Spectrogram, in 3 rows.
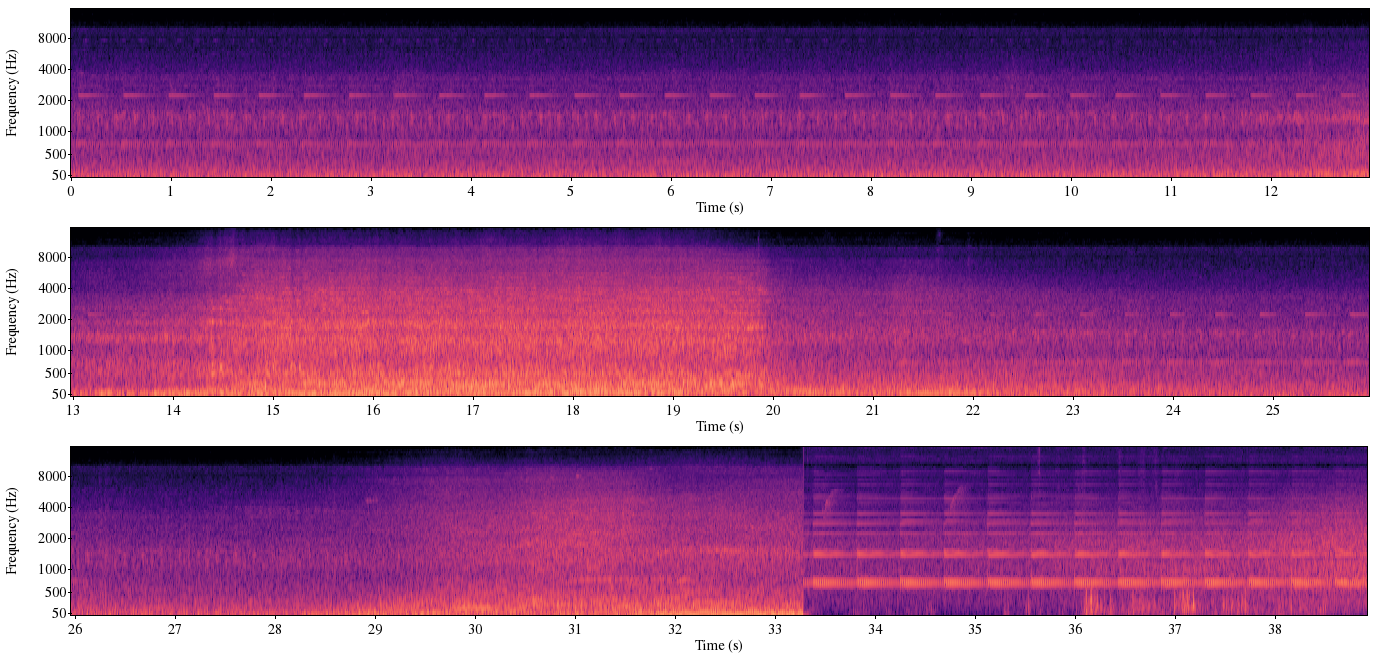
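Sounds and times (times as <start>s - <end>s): level crossing warning bell: 0.0s - 13.6s, 21.7s - 26.6s, 33.3s - 38.9s
train passing loudly: 4.6s - 27.4s, 28.2s - 38.9s
train motor whine: 30.9s - 38.9s
quick pulsing crossing bell: 33.4s - 38.9s.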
